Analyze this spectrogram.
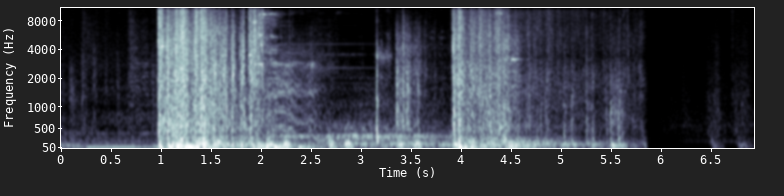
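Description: Gunfire rattles in rapid, loud bursts.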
